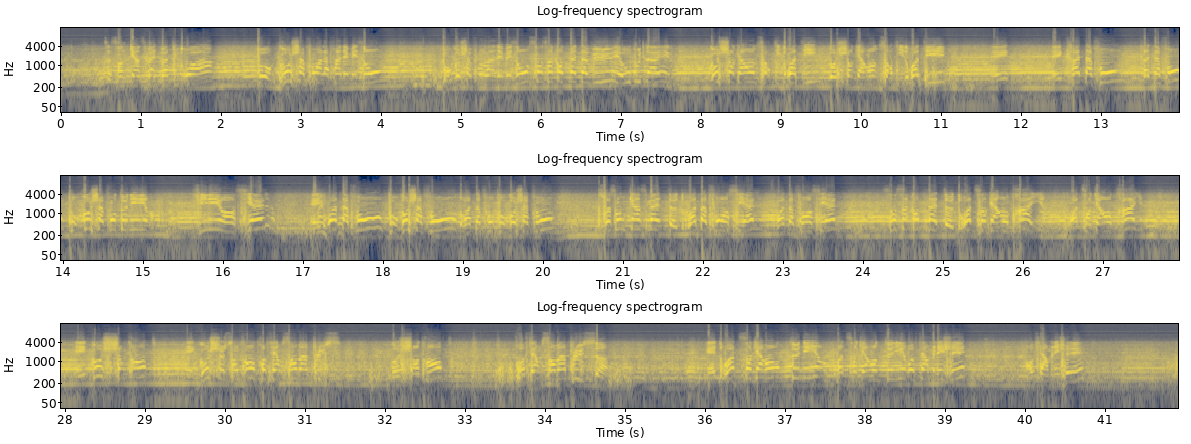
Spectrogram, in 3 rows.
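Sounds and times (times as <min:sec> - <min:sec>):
rally car engine revving: 0:00.0 - 0:41.9.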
